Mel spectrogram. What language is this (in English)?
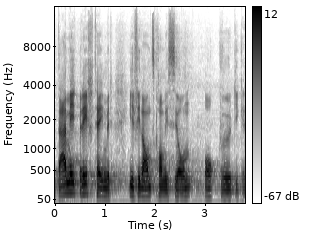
Swiss German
